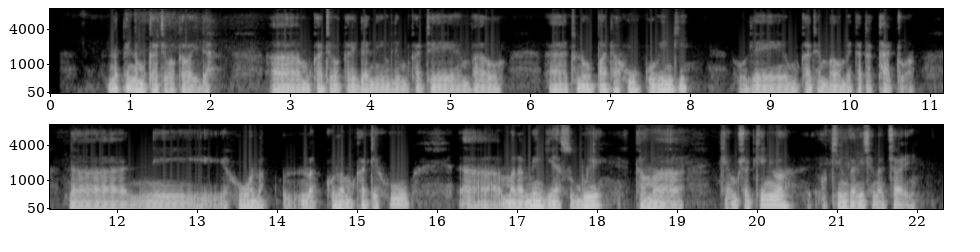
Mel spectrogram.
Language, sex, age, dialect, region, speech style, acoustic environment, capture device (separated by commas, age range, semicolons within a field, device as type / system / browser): Swahili, male, 35-44, Kenya - Nairobi Sheng-influenced, Kenya, relaxed, silence, mobile / Linux / Chrome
